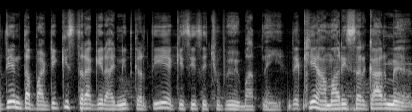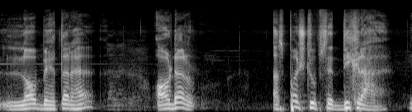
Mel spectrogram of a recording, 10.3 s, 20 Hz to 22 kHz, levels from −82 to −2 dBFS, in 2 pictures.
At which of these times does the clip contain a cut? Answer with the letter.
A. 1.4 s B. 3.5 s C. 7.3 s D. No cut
B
